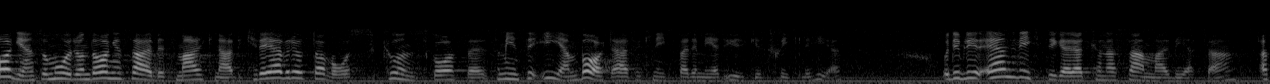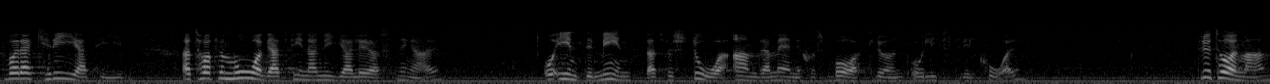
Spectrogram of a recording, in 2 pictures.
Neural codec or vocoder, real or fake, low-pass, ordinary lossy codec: none; real; 5.4 kHz; none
